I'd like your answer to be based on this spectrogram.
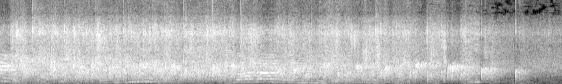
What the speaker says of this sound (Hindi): अब तो बजाओगे ताली।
